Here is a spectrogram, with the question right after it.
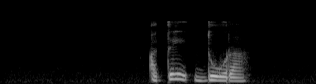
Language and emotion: Russian, angry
